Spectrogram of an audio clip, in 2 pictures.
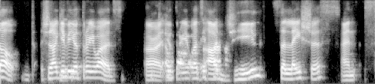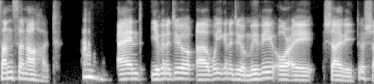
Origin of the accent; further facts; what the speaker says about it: The Hague, South Holland, Netherlands; now in London, United Kingdom; And I'm originally from Holland, so...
